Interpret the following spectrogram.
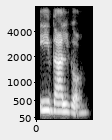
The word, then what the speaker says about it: Hidalgo: You don't pronounce the H. It's Hidalgo.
